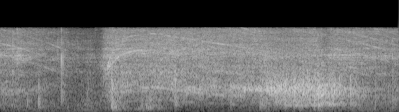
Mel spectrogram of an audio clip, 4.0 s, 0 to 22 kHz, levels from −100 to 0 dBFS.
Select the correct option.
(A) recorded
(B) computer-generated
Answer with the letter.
A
